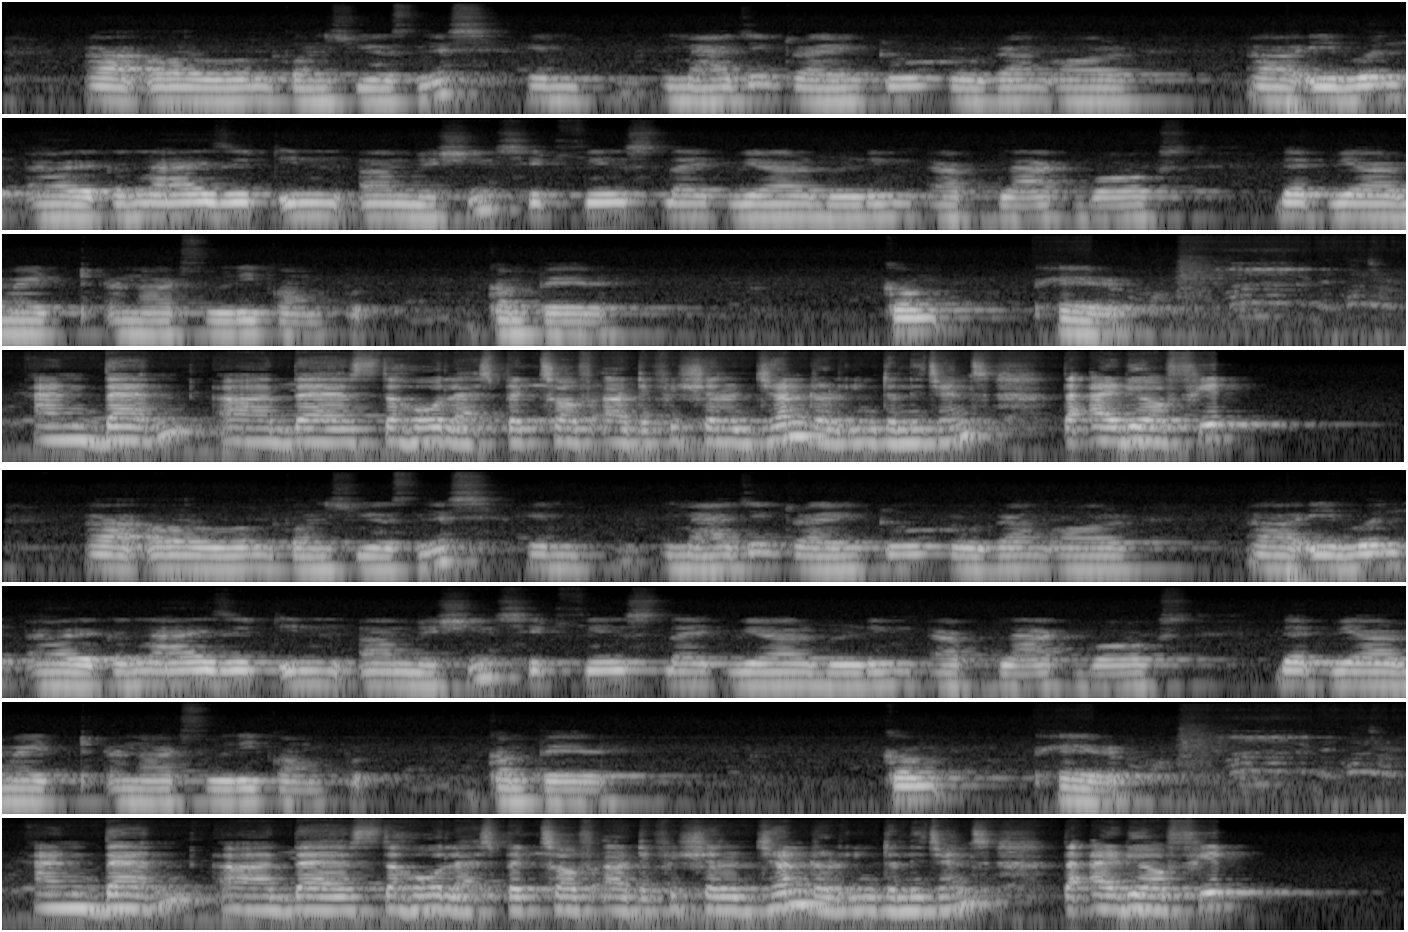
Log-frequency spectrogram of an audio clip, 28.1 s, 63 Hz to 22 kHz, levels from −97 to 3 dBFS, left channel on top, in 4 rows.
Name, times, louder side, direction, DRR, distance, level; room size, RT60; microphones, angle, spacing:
voice 1, 0.4-2.9 3.3-5.6 6.2-12.9 13.4-14.3 14.6-15.9 16.5-17.1 18.5-18.8 19.2-19.7 20.2-20.5 20.8-21.0, left 1 dB, 5° left, 3 dB, 0.4 m, -32 dB
voice 2, 21.2-27.1, equal, 25° left, 6 dB, 0.9 m, -30 dB
16.5 x 6.7 x 2.4 m, 0.80 s
head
